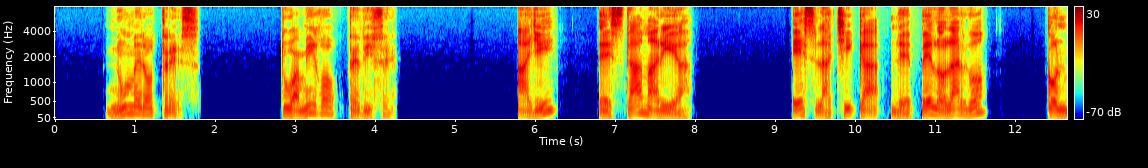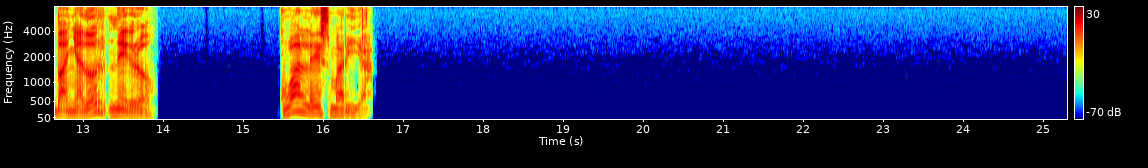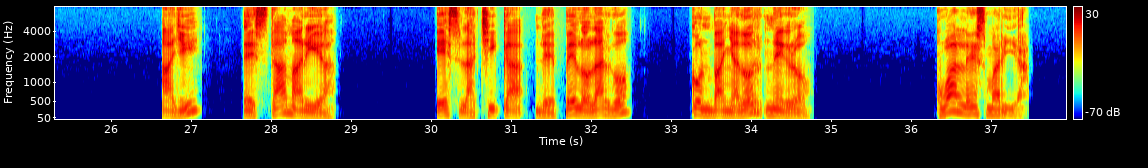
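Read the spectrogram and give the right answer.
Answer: La chica de pelo largo con bañador negro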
